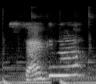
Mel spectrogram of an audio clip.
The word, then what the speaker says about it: Saginaw: So I've invited Amber Perrin, who is an ESL from Saginaw. Is that how you pronounce it, Amber?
